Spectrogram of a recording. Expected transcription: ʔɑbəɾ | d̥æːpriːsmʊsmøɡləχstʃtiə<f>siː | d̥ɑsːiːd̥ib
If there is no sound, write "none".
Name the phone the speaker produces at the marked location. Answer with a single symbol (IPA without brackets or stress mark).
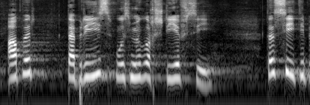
f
